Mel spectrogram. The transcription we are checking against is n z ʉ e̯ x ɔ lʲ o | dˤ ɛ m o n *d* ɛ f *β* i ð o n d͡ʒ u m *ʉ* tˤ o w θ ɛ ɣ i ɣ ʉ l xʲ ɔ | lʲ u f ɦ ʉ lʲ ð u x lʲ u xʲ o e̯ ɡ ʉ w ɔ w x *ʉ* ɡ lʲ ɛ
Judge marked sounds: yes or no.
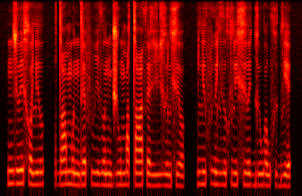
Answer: yes, yes, no, yes

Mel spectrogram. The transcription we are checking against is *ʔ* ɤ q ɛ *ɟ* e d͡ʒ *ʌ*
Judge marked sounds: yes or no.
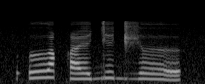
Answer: yes, yes, no

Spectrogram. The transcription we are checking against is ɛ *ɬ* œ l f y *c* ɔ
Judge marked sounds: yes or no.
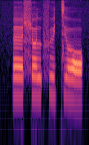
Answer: yes, no

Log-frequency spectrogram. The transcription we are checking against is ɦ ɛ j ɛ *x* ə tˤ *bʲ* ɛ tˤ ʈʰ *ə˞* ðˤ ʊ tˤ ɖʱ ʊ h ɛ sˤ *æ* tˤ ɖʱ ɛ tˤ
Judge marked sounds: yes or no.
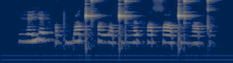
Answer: no, yes, no, yes

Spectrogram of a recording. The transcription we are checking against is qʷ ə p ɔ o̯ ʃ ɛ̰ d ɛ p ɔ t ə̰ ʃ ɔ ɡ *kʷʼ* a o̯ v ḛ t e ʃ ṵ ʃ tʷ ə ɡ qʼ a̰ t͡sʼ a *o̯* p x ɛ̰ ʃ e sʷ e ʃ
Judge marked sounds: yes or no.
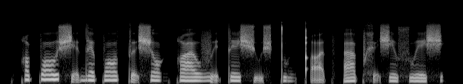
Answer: no, no

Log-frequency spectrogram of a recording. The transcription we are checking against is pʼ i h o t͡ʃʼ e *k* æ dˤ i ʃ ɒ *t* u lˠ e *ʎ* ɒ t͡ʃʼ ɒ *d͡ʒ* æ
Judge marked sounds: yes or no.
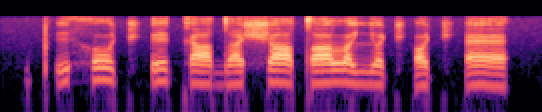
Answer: yes, no, yes, no

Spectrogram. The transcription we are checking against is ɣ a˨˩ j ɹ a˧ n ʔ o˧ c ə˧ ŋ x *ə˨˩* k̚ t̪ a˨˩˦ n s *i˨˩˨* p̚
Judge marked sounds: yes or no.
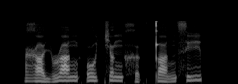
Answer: yes, no

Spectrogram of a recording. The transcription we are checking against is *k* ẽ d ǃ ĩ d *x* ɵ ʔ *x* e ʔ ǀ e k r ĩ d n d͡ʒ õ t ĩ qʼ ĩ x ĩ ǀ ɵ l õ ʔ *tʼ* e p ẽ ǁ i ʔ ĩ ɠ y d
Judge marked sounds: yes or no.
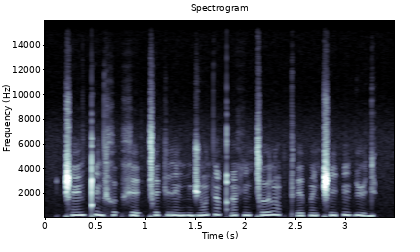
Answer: no, yes, yes, yes

